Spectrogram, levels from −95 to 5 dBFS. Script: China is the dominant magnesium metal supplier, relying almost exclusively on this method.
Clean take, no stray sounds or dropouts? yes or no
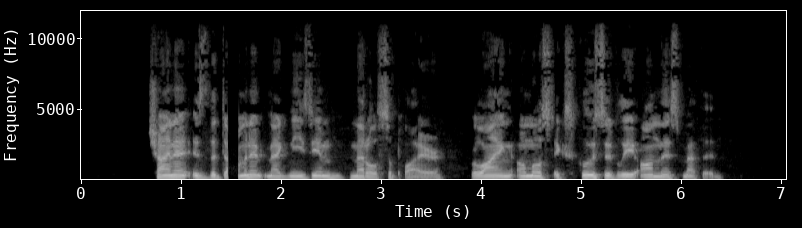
no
